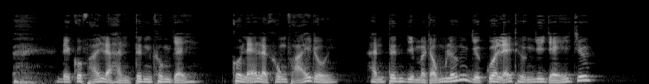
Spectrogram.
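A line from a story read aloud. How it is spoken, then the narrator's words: Weary groaning. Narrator (Vietnamese): Hắn vô lực chỉ biết rên rỉ, xoa huyệt thái dương rồi nói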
